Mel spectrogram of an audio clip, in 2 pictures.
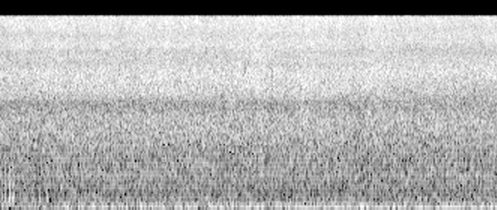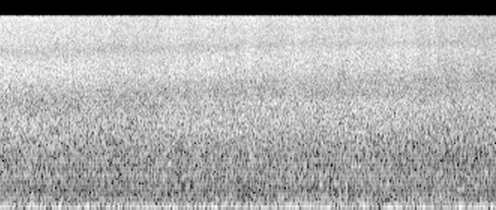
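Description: Steady rush of wind and churning wake water behind a large passenger ferry under way, over a low, even rumble.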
